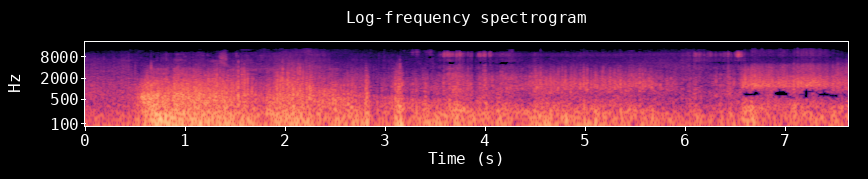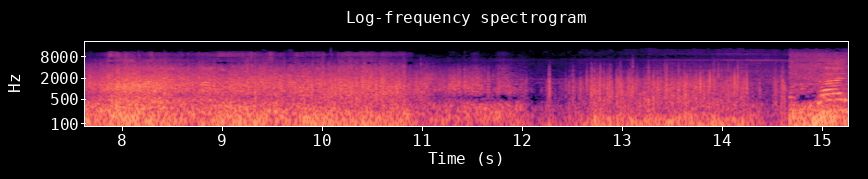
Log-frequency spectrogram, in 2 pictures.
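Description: Strong gusty wind roars across the microphone outdoors on a trip through Chitwan, Nepal, a loud, continuous rumbling buffet that swells and dips over the whole stretch with brief lulls.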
